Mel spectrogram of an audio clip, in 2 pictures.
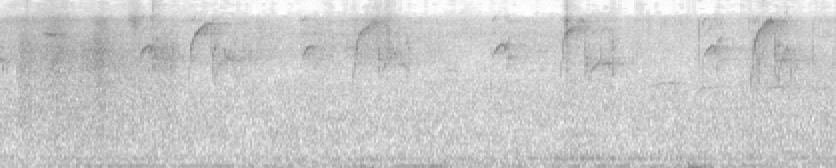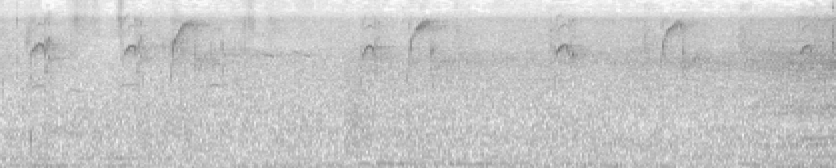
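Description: Small birds chirping outdoors, short high notes several times a second, over a steady low rumble of background noise, with one low bump about five seconds in.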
